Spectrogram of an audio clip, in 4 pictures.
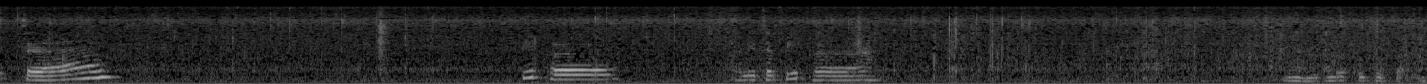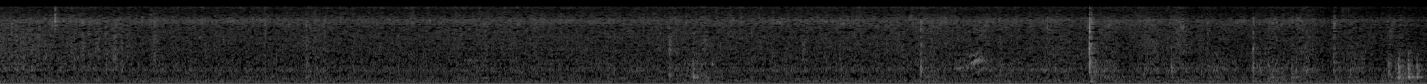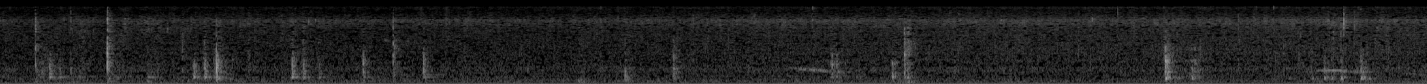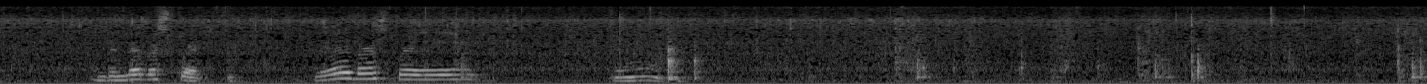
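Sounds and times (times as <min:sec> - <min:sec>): vegetables sizzling in a wok: 0:00.0 - 0:57.0
spatula stirring pan: 0:06.9 - 0:17.7, 0:20.2 - 0:33.5, 0:48.9 - 0:57.0.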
